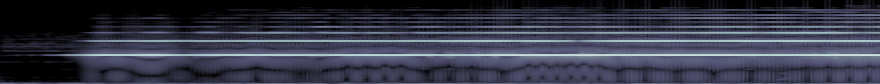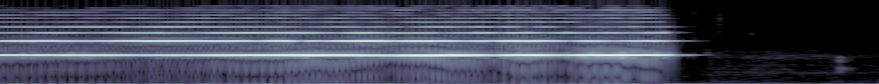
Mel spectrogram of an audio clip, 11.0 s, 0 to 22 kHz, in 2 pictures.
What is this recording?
Part of the Good-sounds dataset of monophonic instrumental sounds.
instrument::clarinet
note::Fsharp
octave::6
midi note::78
good-sounds-id::759
Intentionally played as an example of bad-dynamics-crescendo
